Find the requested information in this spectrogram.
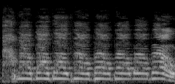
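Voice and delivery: high, soft mock gunfire pops; playful imitated blaster fire; gunshot noises. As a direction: spit out pow pow like a toy gun. Imitating gunfire in action retelling.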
